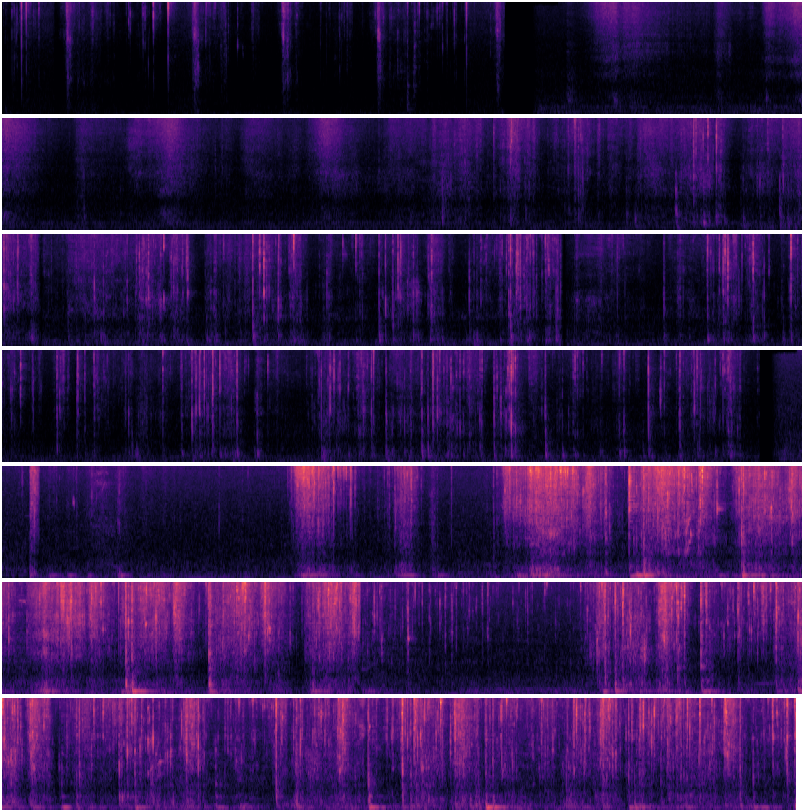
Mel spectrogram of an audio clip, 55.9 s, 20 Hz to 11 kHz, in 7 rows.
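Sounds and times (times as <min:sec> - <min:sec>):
crunchy slime being squeezed: 0:34.8 - 0:55.9.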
